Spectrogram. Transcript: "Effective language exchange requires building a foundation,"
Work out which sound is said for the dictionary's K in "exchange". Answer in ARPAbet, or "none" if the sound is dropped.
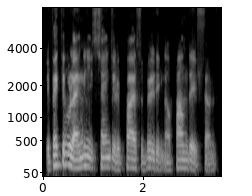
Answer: none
